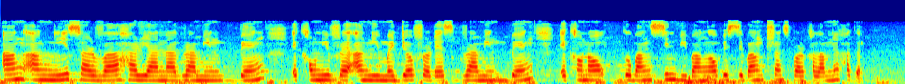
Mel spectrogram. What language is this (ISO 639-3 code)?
brx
